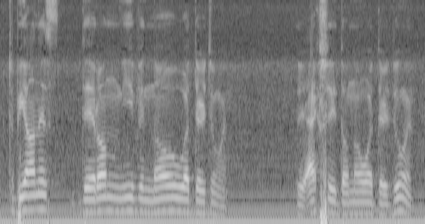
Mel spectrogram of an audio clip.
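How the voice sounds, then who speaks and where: The man speaks with a non-native accent. Audible room echo and noticeable background noise are present. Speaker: online marketing instructor. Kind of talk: promotional talk to camera. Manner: halting, many fillers.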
